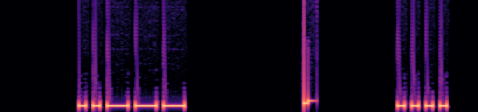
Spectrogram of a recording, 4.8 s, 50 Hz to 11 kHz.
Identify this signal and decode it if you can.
Morse code, heard as a keyed tone, about 17 wpm, 700 Hz. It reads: 2 H
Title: Single Character (Letter:Number:Punctuation:Prosign) 17wpm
